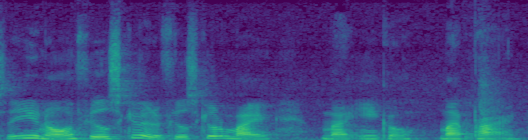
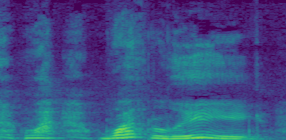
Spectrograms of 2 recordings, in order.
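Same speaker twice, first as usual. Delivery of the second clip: put-on higher, louder eager kid question; 7 semitones higher, 8 dB louder, slower than usual. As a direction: pipe up like an excited child. Kids asking the teacher.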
